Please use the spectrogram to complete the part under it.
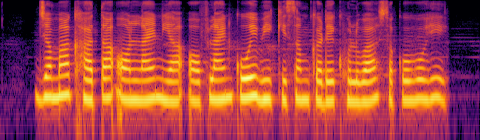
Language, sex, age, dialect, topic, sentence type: Magahi, female, 18-24, Northeastern/Surjapuri, banking, question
